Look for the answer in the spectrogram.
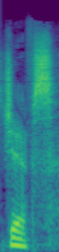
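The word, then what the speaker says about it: GIF: Don't you dare come at me for that, soft G. Don't you dare. – Yeah, it's Christmas GIFs. That's fun. I don't know why this has never come up. We're on episode 48 of this podcast, and I've never heard you say that word out loud. But now... – Because that's how it's pronounced. The man who created it says it's that way. That's how it is.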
